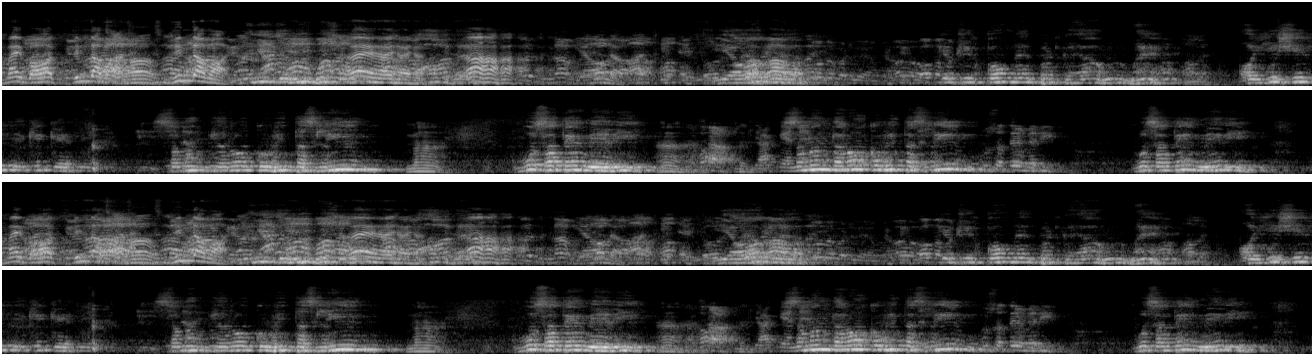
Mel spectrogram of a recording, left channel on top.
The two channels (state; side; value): normal; both; correlation 0.76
